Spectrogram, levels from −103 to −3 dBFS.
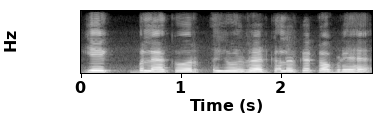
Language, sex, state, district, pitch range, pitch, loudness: Hindi, female, Haryana, Rohtak, 195-210 Hz, 205 Hz, -14 LUFS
